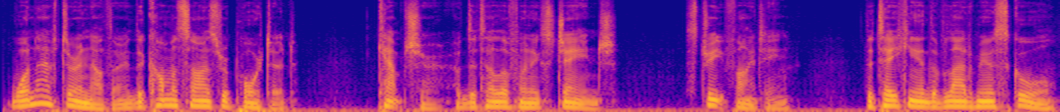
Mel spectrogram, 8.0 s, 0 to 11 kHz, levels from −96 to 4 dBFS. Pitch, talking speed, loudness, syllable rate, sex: 100 Hz, 135 wpm, -18 LUFS, 6.2 syllables/s, male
